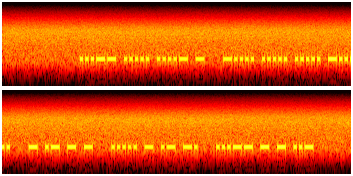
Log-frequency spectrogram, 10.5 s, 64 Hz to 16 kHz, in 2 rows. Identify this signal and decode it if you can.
Morse code (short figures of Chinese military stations), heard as a keyed tone, machine-sent, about 29 wpm, 390 Hz, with radio static. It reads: 3540 6556 0100 5019 3002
